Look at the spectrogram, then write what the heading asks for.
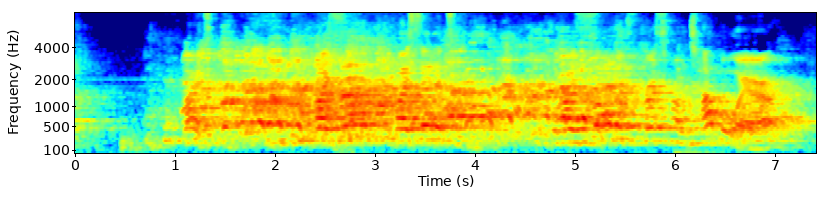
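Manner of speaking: loud, high, drawn-out announcement; exaggerated loud delivery. Shown as a demonstration. Coach mocks an over-the-top call opener, exaggerated and loud. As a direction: overblow it with stretched, booming words.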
